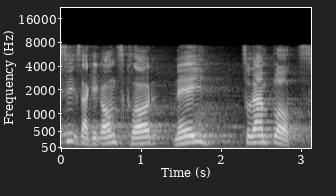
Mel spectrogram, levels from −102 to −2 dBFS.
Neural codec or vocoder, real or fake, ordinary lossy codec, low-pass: none; real; none; 7.2 kHz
